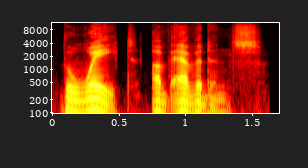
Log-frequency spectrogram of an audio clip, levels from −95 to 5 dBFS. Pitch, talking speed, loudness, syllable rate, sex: 85 Hz, 140 wpm, -21 LUFS, 5.3 syllables/s, male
